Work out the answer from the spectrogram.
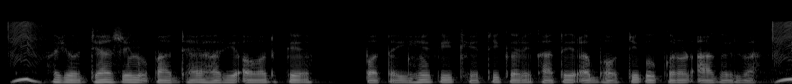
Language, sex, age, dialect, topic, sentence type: Bhojpuri, male, 18-24, Southern / Standard, agriculture, question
